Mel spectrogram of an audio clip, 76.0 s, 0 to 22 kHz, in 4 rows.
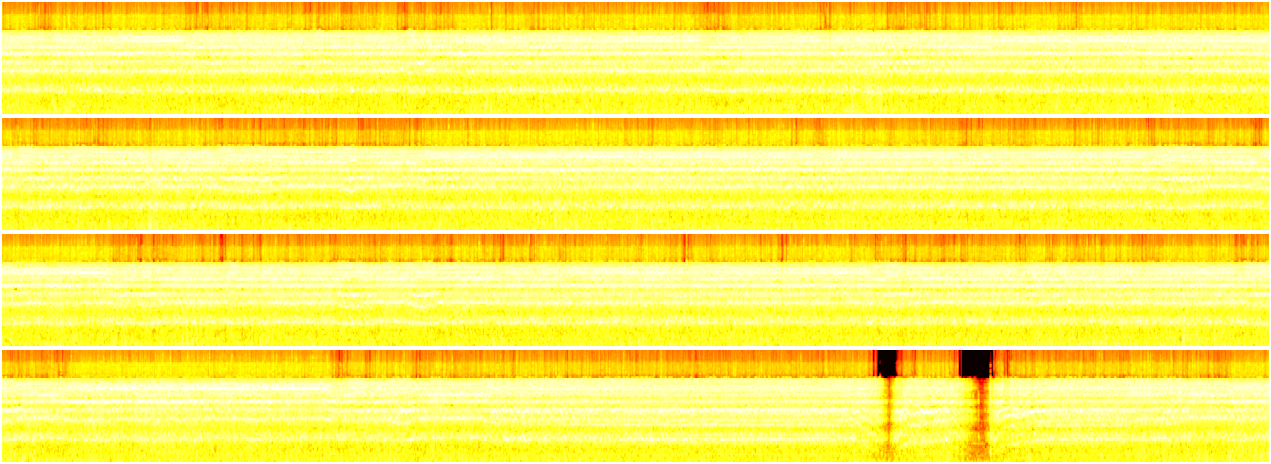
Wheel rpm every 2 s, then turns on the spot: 230, 230, 230, 230, 230, 230, 230, 230, 230, 230, 230, 220, 230, 220, 230, 230, 230, 230, 220, 230, 230, 230, 230, 230, 230, 230, 230, 240, 220, 220, 220, 220, 220, 200, 190, 90, 170, 220.
none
